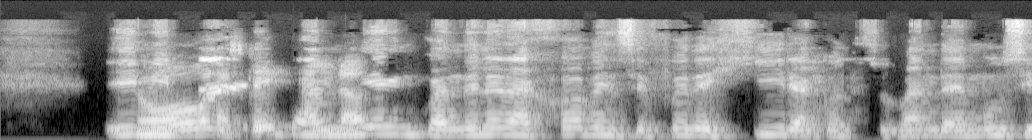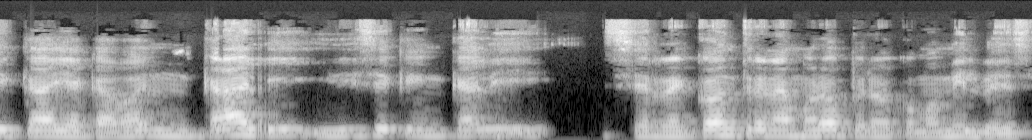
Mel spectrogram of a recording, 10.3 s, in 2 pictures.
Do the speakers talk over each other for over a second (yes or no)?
yes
